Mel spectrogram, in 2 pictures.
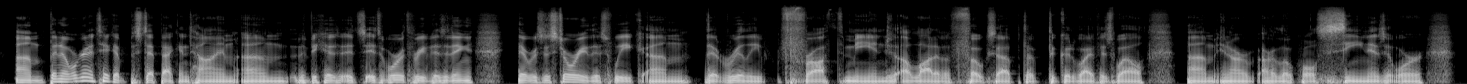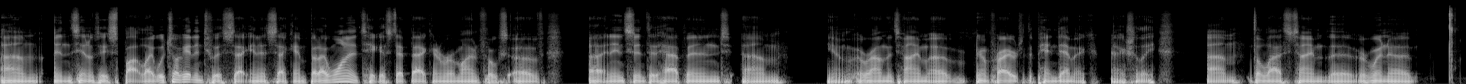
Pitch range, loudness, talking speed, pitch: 75-85 Hz, -17 LUFS, 215 wpm, 75 Hz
